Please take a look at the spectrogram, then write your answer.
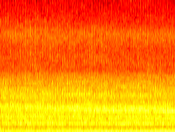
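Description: A tractor pushing soil has its engine running, giving a steady, loud, close low drone with a regular throb that never lets up, and no voices are heard.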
